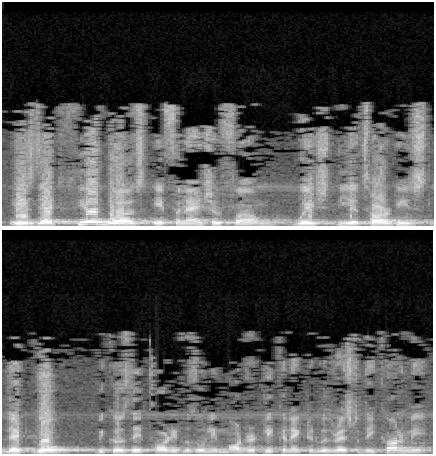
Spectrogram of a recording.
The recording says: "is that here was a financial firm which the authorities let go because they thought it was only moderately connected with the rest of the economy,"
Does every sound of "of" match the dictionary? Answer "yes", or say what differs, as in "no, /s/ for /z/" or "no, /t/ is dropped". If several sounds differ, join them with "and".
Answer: yes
